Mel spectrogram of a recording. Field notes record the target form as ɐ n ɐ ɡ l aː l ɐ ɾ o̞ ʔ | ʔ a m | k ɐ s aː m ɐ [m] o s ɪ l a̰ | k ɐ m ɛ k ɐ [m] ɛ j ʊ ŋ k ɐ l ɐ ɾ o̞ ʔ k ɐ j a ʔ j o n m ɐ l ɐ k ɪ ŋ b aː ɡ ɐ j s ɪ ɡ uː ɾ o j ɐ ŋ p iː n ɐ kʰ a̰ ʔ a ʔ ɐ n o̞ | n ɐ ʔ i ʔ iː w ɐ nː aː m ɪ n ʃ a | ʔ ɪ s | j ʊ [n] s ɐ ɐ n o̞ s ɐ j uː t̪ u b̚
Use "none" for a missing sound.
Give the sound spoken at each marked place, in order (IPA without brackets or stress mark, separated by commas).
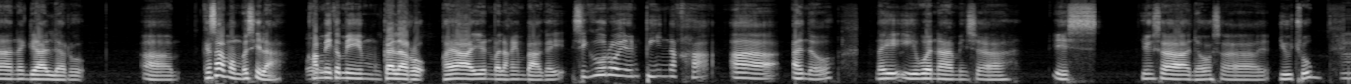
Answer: m, m, ŋ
